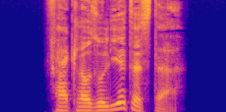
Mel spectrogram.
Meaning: inflection of verklausuliert: 1. strong/mixed nominative masculine singular superlative degree 2. strong genitive/dative feminine singular superlative degree
- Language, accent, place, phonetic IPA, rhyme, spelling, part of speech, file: German, Germany, Berlin, [fɛɐ̯ˌklaʊ̯zuˈliːɐ̯təstɐ], -iːɐ̯təstɐ, verklausuliertester, adjective, De-verklausuliertester.ogg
